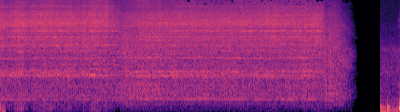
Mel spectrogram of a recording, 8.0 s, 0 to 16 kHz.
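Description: Circular saw cutting through 5/8-inch plywood, a steady rasping run that fades out about seven seconds in.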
